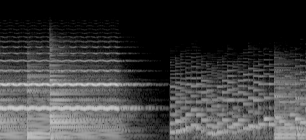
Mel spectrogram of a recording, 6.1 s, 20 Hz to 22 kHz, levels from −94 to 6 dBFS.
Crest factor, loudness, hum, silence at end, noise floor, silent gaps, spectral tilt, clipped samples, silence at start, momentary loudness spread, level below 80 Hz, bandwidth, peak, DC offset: 14 dB; -17 LUFS; none; 0 s; -50 dBFS; none; -6.5 dB/octave; under 0.1%; 0 s; 16 LU; -46 dBFS; 7.8 kHz; -4 dBFS; under 0.1%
